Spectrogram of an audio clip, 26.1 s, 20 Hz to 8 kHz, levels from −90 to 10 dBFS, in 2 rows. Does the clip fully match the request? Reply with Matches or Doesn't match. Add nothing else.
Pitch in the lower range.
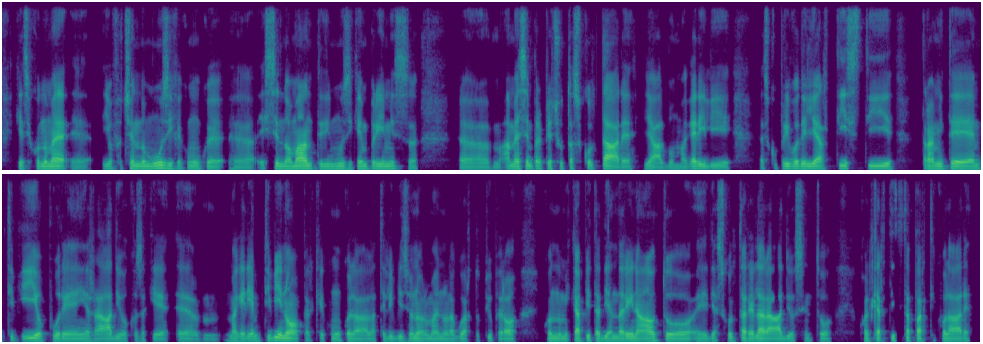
Matches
